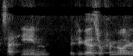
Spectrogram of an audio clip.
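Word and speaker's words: Tajín: If you were going to do this particular cocktail, I would do something fun like taheen.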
